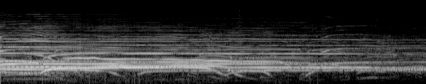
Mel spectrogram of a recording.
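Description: A crowd of guests cheering and whooping, many voices overlapping in rising and falling shouts, easing off toward the end.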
